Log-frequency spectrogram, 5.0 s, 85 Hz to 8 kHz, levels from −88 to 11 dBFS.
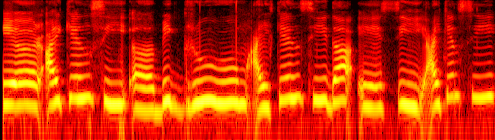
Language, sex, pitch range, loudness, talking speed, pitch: English, female, 260-315 Hz, -17 LUFS, 195 wpm, 285 Hz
